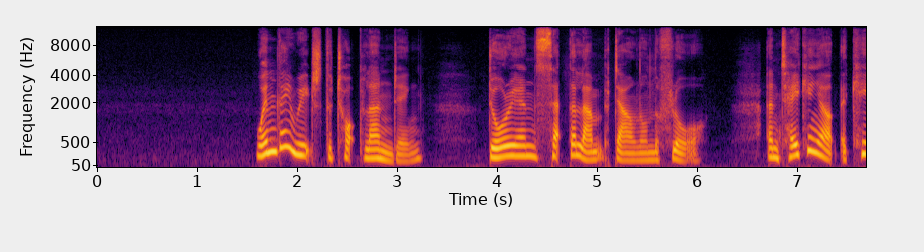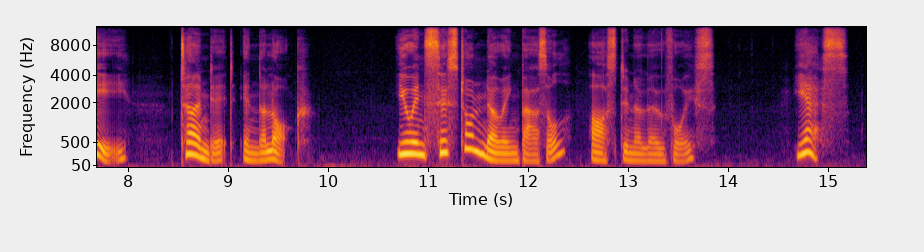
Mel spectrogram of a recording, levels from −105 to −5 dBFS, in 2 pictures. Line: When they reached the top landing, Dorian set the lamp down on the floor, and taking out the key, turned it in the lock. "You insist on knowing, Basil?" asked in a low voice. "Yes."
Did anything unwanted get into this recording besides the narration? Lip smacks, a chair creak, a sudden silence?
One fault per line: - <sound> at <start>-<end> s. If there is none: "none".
none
